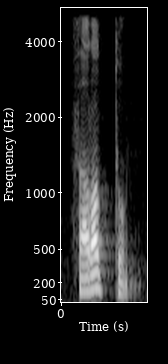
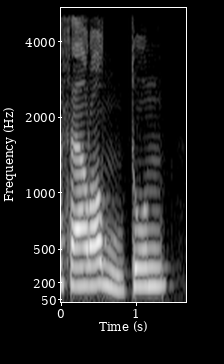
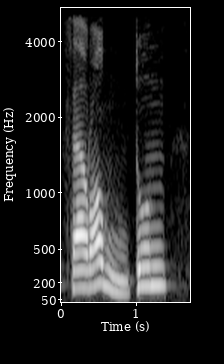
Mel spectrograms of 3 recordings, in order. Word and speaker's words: فرضتم: الخطأ الذي قد يقع في مثل كلمة فرضتم، كلمة عرضتم، أن تتحول الضاد إلى طاء، فرضتم عرضتم، هذا غير صحيح.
